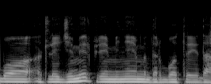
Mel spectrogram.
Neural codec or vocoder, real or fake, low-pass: none; real; 9.9 kHz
